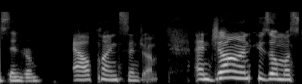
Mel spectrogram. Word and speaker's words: Au-Kline: And how do you pronounce that? Au-Kline Syndrome. Au-Kline Syndrome.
